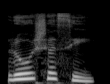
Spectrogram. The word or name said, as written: ರೋಷಸಿ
